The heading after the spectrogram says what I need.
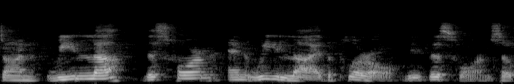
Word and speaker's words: villae: Here's the genitive singular, goes in the genitive singular blank as villae. You chop off the AE pronounced I to get the stem, will.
